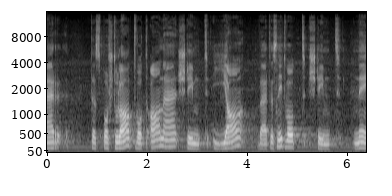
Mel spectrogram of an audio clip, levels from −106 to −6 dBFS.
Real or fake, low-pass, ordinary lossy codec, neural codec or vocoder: fake; 14.4 kHz; AAC, 96 kbps; vocoder, 44.1 kHz, 128 mel bands every 256 samples, BigVGAN v2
